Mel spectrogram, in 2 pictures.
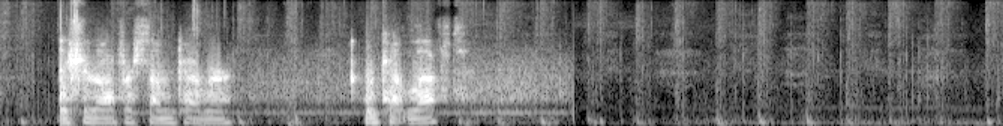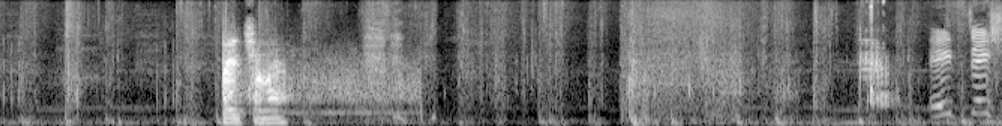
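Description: Footsteps run over grass and gravel.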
